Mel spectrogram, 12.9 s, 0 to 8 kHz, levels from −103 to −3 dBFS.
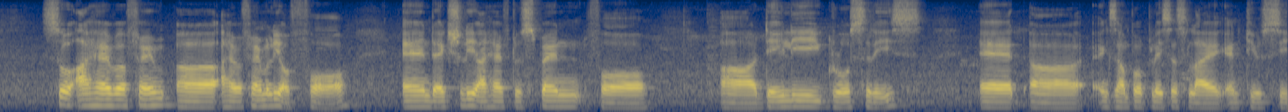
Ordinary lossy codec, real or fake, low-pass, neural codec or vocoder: none; real; none; none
